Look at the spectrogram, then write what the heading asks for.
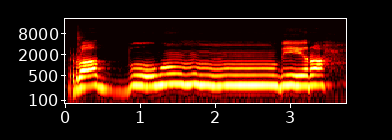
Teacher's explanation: ikhfa syafawi ni kita dengung dua harakat. Nak rapatkan bibir boleh, jangan tekan. Kalau tak nak rapatkan bibir, renggangkan bibir seolah-olah ada sehelai kertas di tengah-tengah.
